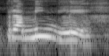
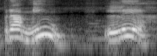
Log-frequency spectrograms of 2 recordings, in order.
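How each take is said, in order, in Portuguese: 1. Não há pausa depois de mim. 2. Há uma pausa depois de mim. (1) "não é, é para mim ler" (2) "existe uma pausa que na, na fala a gente realmente faz essa pausa"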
